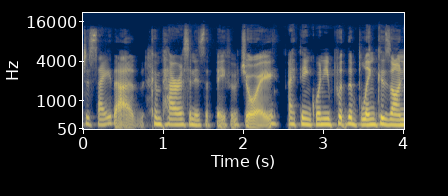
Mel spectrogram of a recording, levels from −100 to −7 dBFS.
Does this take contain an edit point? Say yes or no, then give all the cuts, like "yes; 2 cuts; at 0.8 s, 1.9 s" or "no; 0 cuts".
yes; 2 cuts; at 0.8 s, 2.5 s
